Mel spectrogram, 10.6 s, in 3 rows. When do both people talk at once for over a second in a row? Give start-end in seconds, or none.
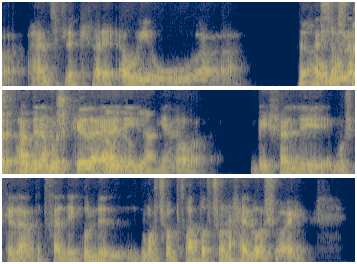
3.1-5.2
